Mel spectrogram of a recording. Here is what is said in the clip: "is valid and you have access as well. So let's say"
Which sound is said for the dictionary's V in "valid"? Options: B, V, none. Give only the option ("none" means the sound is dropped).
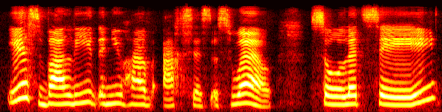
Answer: V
